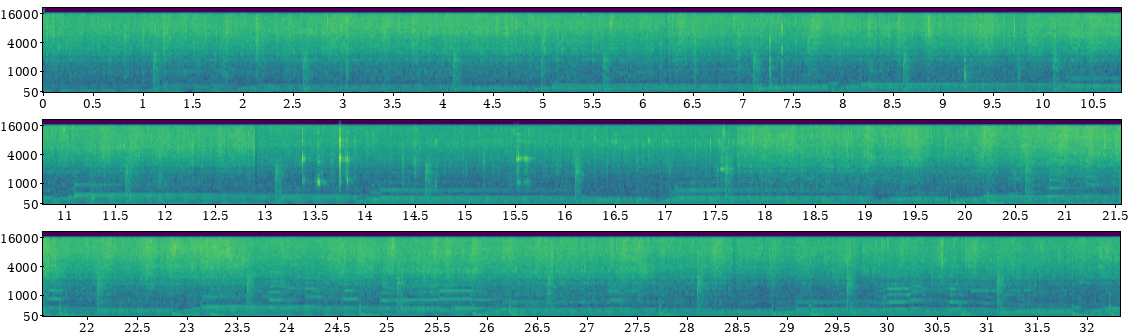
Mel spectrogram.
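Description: Jackfruit pieces sizzling as they fry in a non-stick pan, stirred and scraped with a spatula, with a few sharp utensil clicks about halfway through. Soft background music with slow chord changes plays underneath.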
